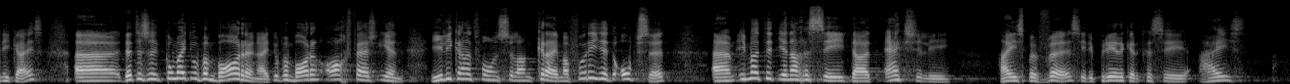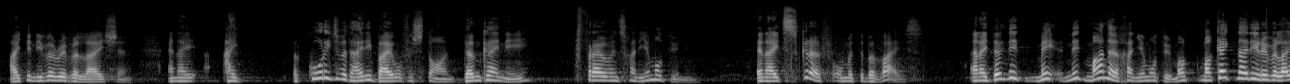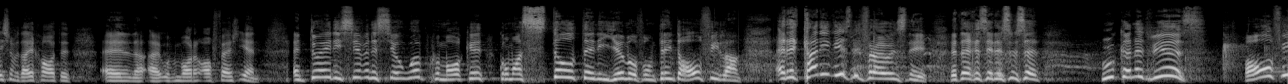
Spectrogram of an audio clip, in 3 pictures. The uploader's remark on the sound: Sunday Sermon. At Joshua Generation Church Wellington PM congregation.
